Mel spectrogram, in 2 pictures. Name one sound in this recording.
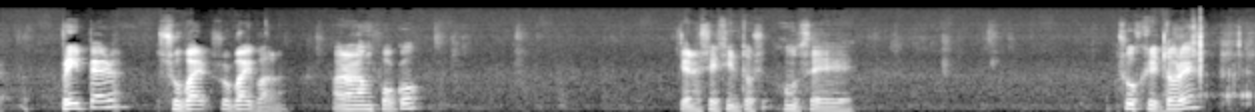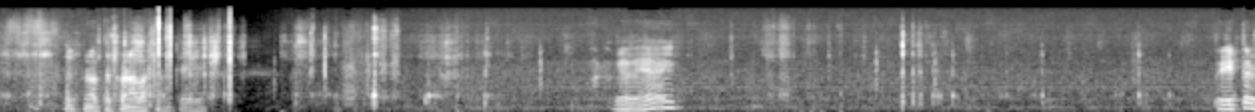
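A man speaks calmly close by, in short bursts with pauses.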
